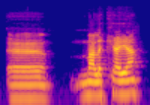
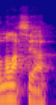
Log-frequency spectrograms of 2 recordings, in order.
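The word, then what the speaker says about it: Malacia: I can't pronounce his name. Malakaya. Oh, Malasia.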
